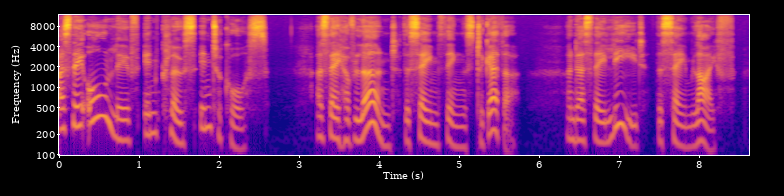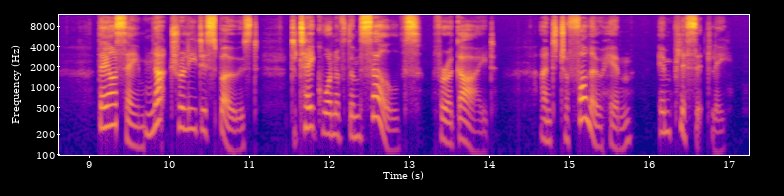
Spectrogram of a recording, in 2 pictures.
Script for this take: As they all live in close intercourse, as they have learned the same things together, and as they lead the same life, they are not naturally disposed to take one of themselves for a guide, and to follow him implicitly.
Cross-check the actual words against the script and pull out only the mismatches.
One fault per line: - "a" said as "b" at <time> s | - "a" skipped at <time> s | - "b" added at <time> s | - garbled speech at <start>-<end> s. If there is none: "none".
- "not" said as "same" at 9.4 s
